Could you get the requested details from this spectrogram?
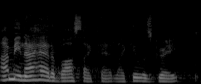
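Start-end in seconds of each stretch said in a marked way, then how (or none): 1.2-1.8 low, quiet, dry sarcastic aside. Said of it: "I'm being sarcastic".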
